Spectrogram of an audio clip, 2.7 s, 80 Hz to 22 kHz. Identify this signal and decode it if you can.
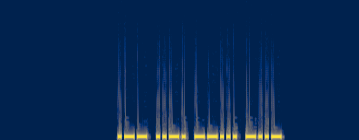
Morse code, heard as a keyed tone, about 50 wpm, 700 Hz. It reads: WF7X
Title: USA Call Signs - 4 Characters - 50wpm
